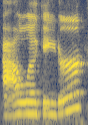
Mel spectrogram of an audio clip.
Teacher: you can feel the l the liquid sound is kind of overpowering the a sound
